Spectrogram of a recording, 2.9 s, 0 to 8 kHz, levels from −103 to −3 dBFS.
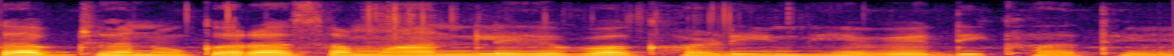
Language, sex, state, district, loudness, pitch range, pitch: Chhattisgarhi, female, Chhattisgarh, Jashpur, -19 LUFS, 165-195 Hz, 180 Hz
